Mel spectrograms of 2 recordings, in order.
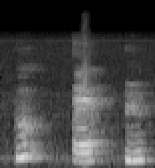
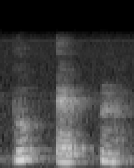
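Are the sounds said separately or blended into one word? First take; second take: separately; separately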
